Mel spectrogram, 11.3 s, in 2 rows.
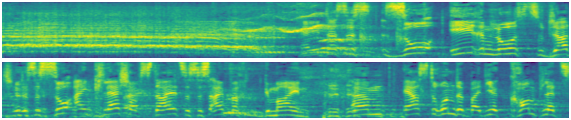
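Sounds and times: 
live audience cheering and shouting: 0.0s - 4.0s
speech: 3.6s - 11.3s.

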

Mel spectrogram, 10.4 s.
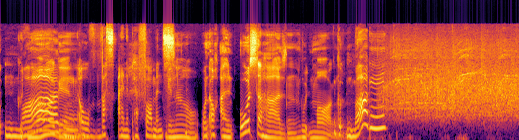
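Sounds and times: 
speech: 0.0s - 8.2s
large crowd applauding: 7.6s - 10.3s.

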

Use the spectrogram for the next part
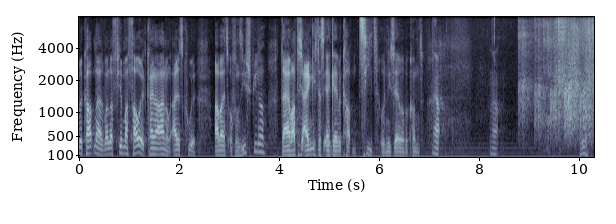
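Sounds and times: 
speech: 0.0s - 7.5s, 8.2s - 9.0s, 10.0s - 10.3s
applause: 8.8s - 10.3s.

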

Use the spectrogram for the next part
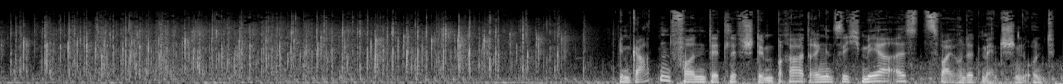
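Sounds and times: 
audience applause: 0.0s - 6.2s
speech: 6.2s - 10.6s.

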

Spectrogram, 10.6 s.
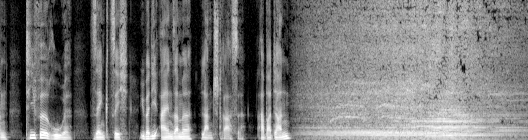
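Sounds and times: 
speech: 0.0s - 6.4s
moped engine passing: 5.8s - 10.5s.

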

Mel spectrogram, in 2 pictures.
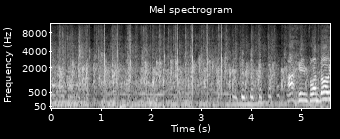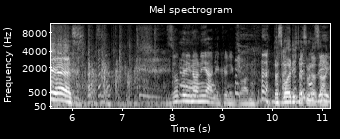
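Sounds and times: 
audience applause: 0.0s - 8.1s
laughter: 3.4s - 11.1s
speech: 3.8s - 6.2s, 8.0s - 11.1s.

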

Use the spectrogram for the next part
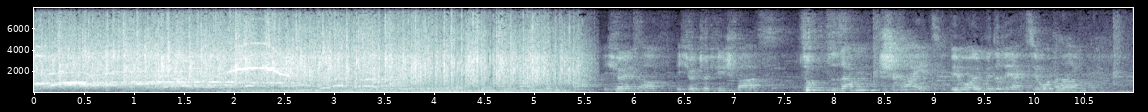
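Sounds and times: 
cheers and whistles: 0.0s - 3.8s
crowd applauding: 0.0s - 5.7s
speech: 7.1s - 10.9s.

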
